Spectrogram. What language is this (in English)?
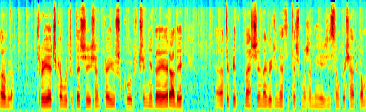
Polish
